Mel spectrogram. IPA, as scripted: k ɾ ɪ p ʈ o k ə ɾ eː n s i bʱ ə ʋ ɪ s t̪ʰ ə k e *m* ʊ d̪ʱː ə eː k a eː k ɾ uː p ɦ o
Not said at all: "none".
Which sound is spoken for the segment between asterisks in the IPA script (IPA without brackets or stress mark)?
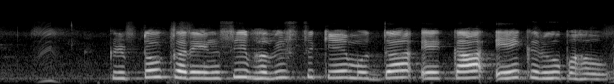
m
